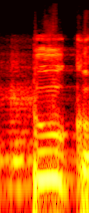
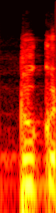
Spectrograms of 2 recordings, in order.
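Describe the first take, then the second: First: टूक with a long oo; correct long oo. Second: टुक with a short, quick u; wrong short u. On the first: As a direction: stretch the vowel of टूक. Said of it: "यह टूक होता है". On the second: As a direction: cut the vowel of टुक short. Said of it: "गलत उच्चारण है". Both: Shown as a demonstration.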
